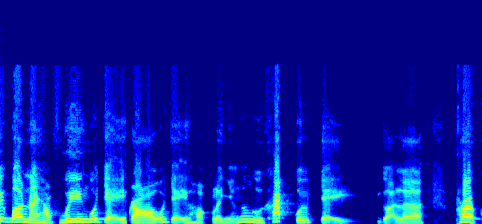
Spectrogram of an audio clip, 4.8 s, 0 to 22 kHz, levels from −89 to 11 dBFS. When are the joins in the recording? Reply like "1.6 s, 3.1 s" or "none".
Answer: 1.3 s, 3.1 s

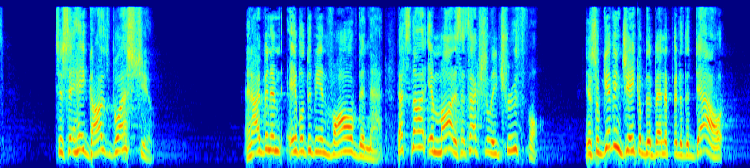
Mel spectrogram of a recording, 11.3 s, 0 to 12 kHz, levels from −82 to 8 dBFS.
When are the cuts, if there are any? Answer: none

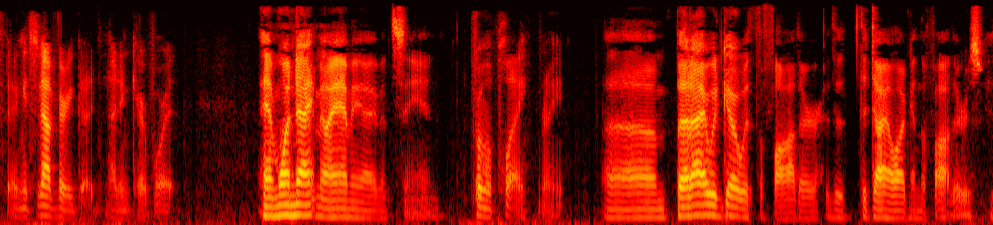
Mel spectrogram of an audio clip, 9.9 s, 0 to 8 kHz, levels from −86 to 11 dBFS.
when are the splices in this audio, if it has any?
none

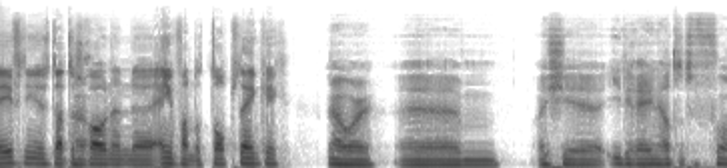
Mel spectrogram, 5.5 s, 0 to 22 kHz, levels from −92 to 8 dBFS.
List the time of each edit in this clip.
none

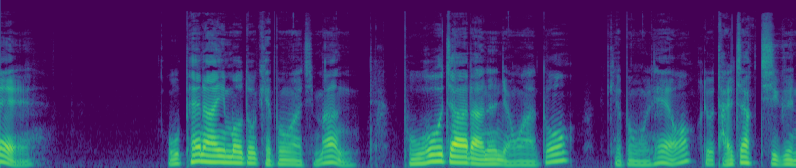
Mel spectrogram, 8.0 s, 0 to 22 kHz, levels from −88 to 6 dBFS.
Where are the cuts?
none

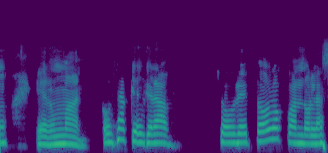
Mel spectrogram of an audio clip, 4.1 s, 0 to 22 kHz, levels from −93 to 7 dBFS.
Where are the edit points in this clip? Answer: 1.2 s, 1.8 s

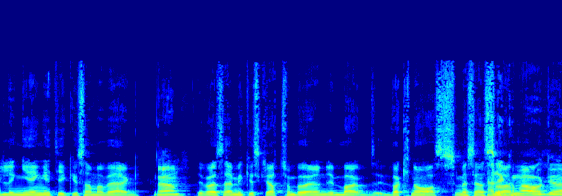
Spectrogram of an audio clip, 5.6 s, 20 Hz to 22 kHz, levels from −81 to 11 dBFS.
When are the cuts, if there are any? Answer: none

